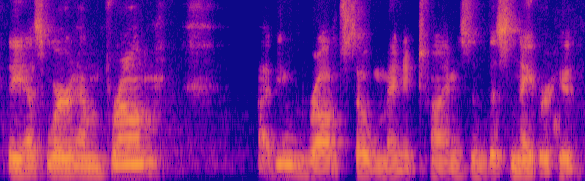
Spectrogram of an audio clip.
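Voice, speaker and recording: A man's voice: medium pitch, darkish tone, close to an everyday voice, poor audio. A man playing a battered, resigned ninety-year-old Mexican man in a screenplay table read, sounding weary.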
